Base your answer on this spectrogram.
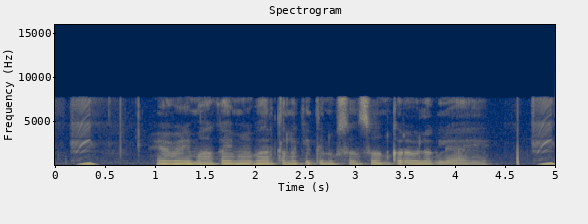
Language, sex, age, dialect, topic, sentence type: Marathi, female, 31-35, Standard Marathi, banking, statement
